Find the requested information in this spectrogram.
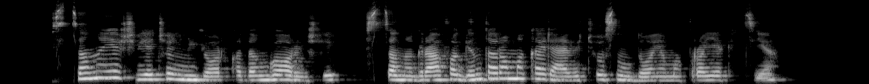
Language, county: Lithuanian, Kaunas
